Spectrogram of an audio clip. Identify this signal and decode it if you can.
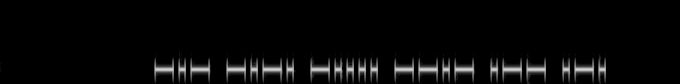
Morse code, heard as a keyed tone, about 21 wpm, 700 Hz. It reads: KC6QWR
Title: Speed Racing - USA 2x3 Call Signs 20wpm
